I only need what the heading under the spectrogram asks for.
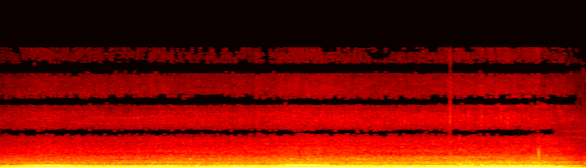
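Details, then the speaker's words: Pontiac GTO, warmed up, test-driven after a spark plug change. Under load the drone falters in uneven dips about three a second, a misfire-like stumble. Engine stumbling under acceleration, cause unknown, to be logged with HP Tuners. "so the GTO is still having issues breaking up you hear it I don't know what that is clears up every once in a while"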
